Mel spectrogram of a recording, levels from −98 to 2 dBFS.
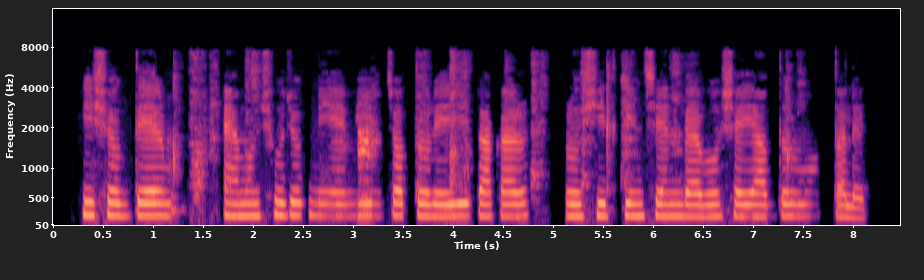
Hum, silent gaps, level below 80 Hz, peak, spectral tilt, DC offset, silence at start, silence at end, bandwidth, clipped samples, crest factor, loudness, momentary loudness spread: none; 5.04-5.08 s; -66 dBFS; -10 dBFS; -5.5 dB/octave; under 0.1%; 0.3 s; 0.35 s; 8 kHz; under 0.1%; 16 dB; -25 LUFS; 8 LU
